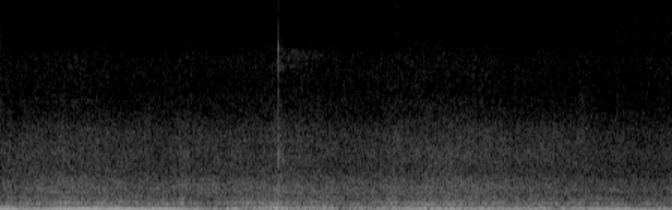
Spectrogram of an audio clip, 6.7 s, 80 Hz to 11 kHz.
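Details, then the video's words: Dense droning hum of many honey bees flying around the hive entrance on a sunny February day, captured with a GoPro Hero 7 Black under a foot from the hive; steady, even buzzing, a sharp tap near midway. "4K Honey Bees - ambient video and audio"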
